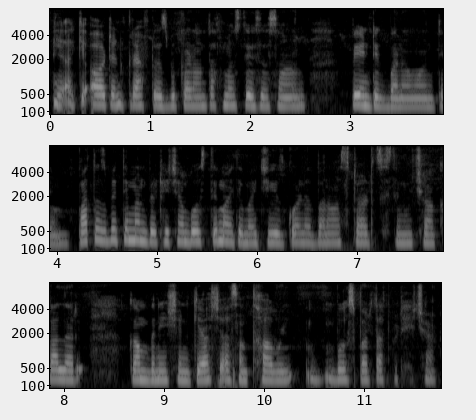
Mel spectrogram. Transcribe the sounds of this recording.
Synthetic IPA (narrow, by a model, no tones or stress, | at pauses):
iɐ̰kiʔɐːʈɐnkɾaːfʈɨzbikɐɽaːnt̪ɐt̪ʰmɐst̪es̬ɐsaːn | peːɳʈiŋɡ̚bɐnaːʋaːnt̪impɐt̪ɐsbit̪imɐnpʲeʈʰet͡ʃʰɐnbost̪imɐːnt̪ʲimɐt͡ʃiːzkoːɾnɐt̪̚bɐnaːʋɐnsʈaːɾʈsi̥st̪imut͡ʃʰãːkɐlɐɾkɐmbineːʃɐnkiɐt͡ʃʰiɐsɐ̃nt̪ʰaːʋɨnʲboːspɐɾt̪ɐt̪̚ʰpeʈʰet͡ʃʰɐ̃n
